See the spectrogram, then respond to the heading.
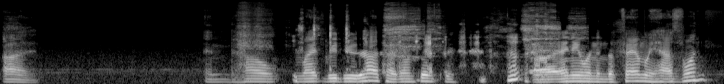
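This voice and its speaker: Male, mid-pitched, tentative tabletop player improvising dialogue, stop-and-start delivery. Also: a crowd in the background, poor audio. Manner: hesitant, halting delivery with trailing phrases. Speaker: player in a tabletop role-playing game.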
